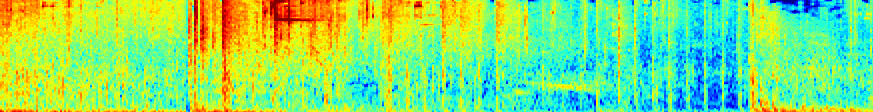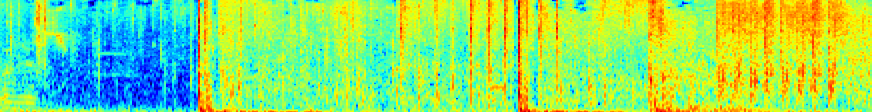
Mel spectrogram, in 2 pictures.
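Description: A rifle fires with sharp loud cracks.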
